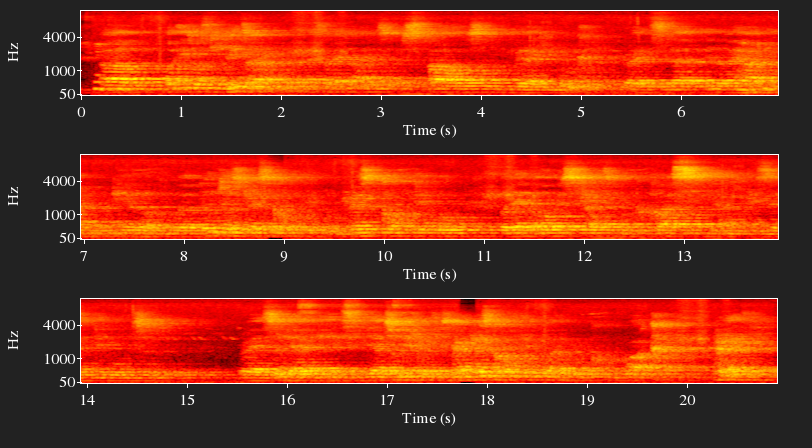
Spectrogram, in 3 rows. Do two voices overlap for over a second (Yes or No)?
Yes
